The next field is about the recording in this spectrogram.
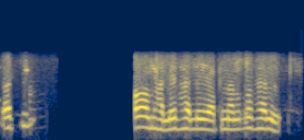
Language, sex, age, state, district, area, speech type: Assamese, female, 18-30, Assam, Dibrugarh, urban, conversation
